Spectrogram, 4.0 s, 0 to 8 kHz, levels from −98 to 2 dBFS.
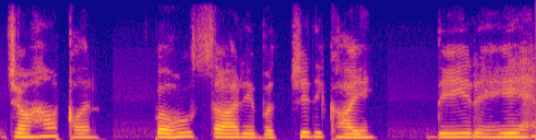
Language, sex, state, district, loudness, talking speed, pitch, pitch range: Hindi, female, Uttar Pradesh, Saharanpur, -17 LUFS, 135 wpm, 205 Hz, 195-215 Hz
